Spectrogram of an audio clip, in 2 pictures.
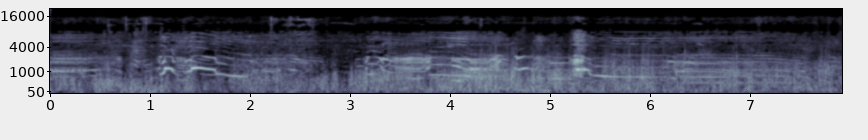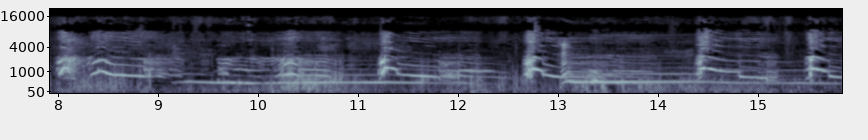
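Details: Two Alaskan Malamutes and a Labrador Retriever howl together in excitement, many voices overlapping in long, wavering tones. They are waiting for their turn to run as a team during sled dog land training in Long Sault, Ontario.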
